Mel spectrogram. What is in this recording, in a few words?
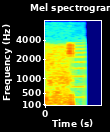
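Raleigh Police North District Tactical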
